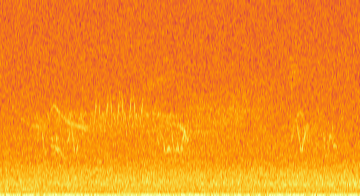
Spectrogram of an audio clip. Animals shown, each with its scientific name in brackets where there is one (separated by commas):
Black-throated Blue Warbler (Setophaga caerulescens), Red-eyed Vireo (Vireo olivaceus)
